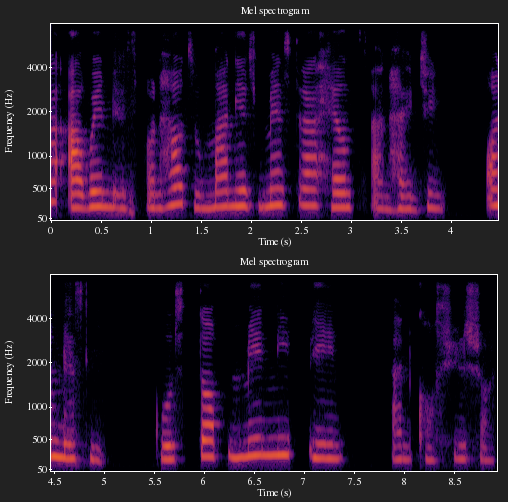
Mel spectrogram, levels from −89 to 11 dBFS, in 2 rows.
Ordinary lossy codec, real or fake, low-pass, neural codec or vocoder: none; fake; 7.2 kHz; autoencoder, 22.05 kHz, a latent of 192 numbers a frame, VITS, trained on one speaker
